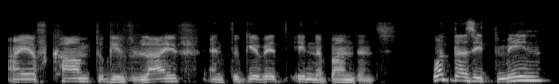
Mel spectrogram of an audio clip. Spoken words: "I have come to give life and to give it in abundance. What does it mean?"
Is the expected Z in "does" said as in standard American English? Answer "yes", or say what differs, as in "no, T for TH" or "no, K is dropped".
yes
